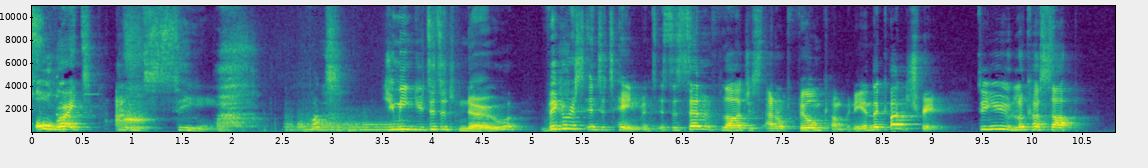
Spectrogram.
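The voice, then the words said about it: British accent. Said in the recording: “But your accent... We British”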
